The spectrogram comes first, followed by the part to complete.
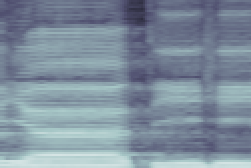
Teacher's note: Huruf ya kita panjangkan dua harakat karena terdapat alif kecil di atasnya.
